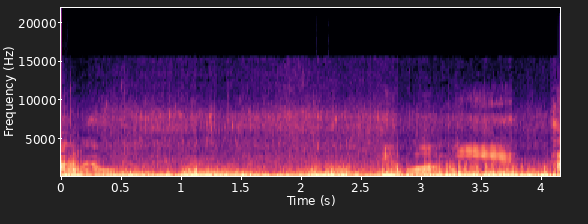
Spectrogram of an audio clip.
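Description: Strong wind at a reservoir buffets the microphone with a constant loud rumble and gusty roar, while someone talks over it and faint water sounds lie beneath.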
